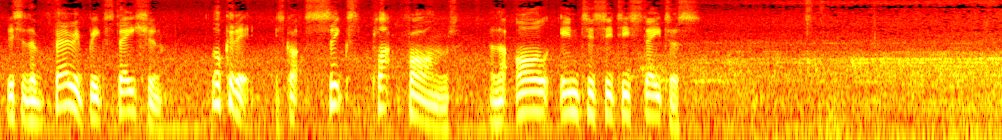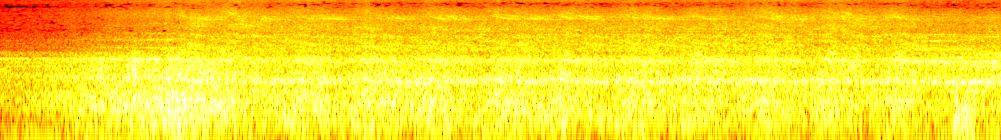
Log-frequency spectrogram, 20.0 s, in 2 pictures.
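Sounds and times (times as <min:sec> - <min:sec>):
train wheels rushing on rail: 0:07.2 - 0:20.0.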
